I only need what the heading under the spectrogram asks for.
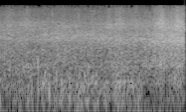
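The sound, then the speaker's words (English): Steady rain on a morning walk near the original Camp King site in the north end of Oberursel, by a train station, just after it started raining, makes a continuous, dense hiss that holds at a fairly even level throughout and swells slightly toward the end. No one is speaking. “We've walked down here and the rain just started.”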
